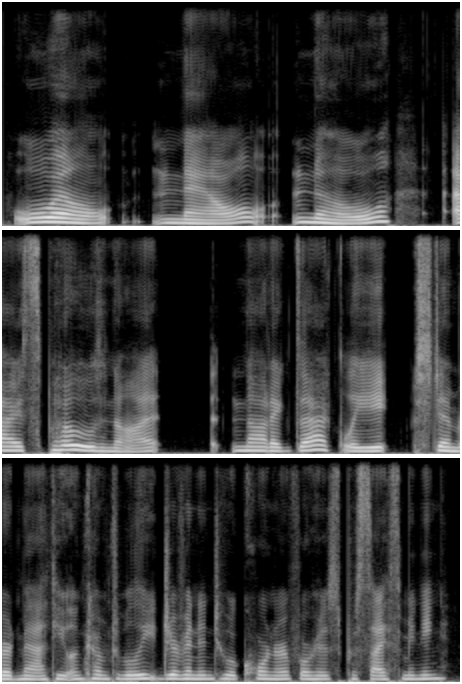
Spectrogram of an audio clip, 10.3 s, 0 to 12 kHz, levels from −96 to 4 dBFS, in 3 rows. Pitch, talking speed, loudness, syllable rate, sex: 195 Hz, 105 wpm, -19 LUFS, 4.3 syllables/s, female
